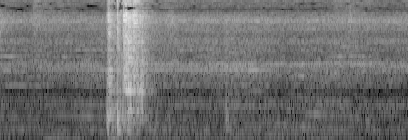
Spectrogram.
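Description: A single brief click or knock about half a second in, over low room noise.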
